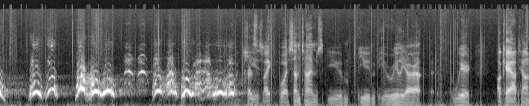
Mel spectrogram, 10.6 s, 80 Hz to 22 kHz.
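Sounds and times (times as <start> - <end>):
voice imitating a dogfight among dogs in a submarine: 0.0 - 5.1
speech: 5.0 - 10.5.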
